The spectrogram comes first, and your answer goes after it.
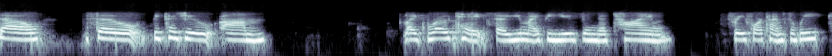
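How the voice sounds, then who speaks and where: A woman's medium-pitched voice, very slow and monotone with flat intonation, very even loudness, and long, frequent pauses. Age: 60s. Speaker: attendee. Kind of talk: casual chat. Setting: video call.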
